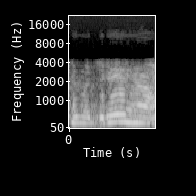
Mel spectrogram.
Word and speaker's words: مجريها: كلمة مجريها هنا الألف فيها ممالة إلى جهة الياء،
